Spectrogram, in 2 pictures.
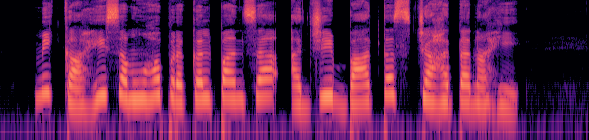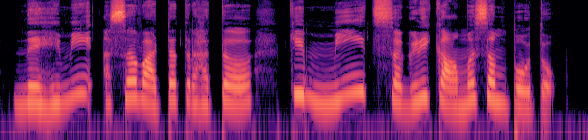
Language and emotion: Marathi, disgusted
